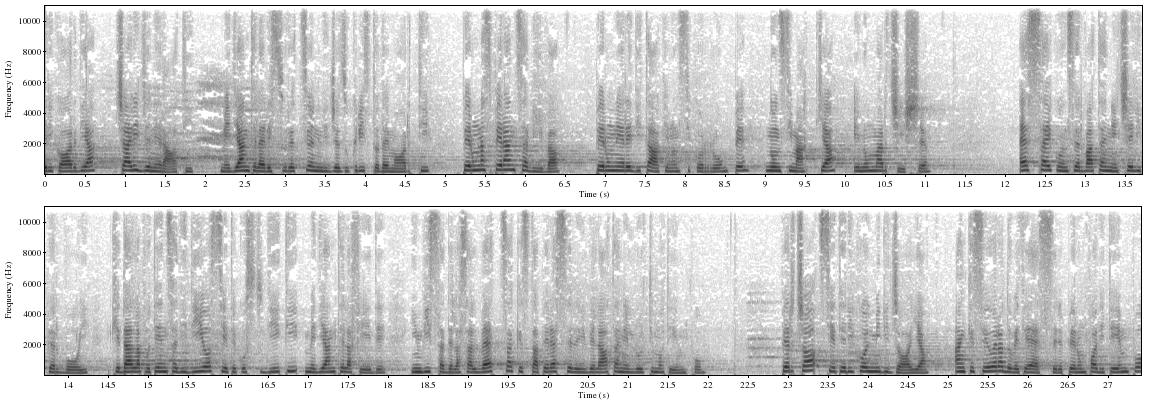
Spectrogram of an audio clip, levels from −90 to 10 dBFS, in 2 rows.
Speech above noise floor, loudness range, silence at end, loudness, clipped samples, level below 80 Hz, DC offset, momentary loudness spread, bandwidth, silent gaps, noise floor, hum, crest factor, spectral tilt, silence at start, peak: 34 dB; 4 LU; 0 s; -20 LUFS; under 0.1%; -54 dBFS; under 0.1%; 10 LU; 11 kHz; none; -53 dBFS; none; 20 dB; -5 dB/octave; 0 s; 0 dBFS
